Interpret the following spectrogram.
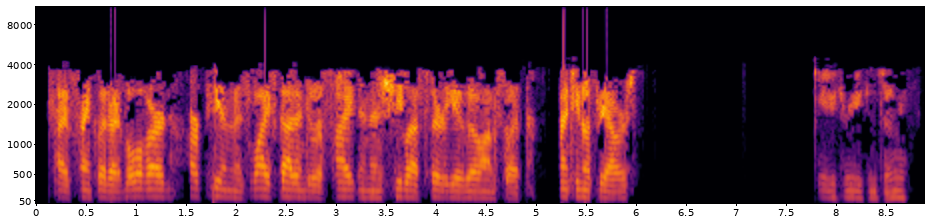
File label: Scottsdale Police, Simulcast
